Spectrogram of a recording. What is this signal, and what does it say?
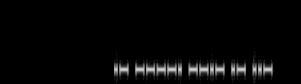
Morse code, heard as a keyed tone, about 44 wpm, 700 Hz. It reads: A9QAU
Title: Code Groups - 5 Letter:Numbers - 45wpm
